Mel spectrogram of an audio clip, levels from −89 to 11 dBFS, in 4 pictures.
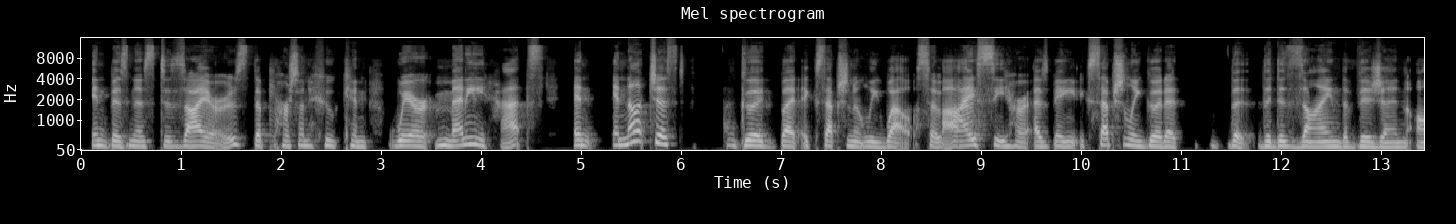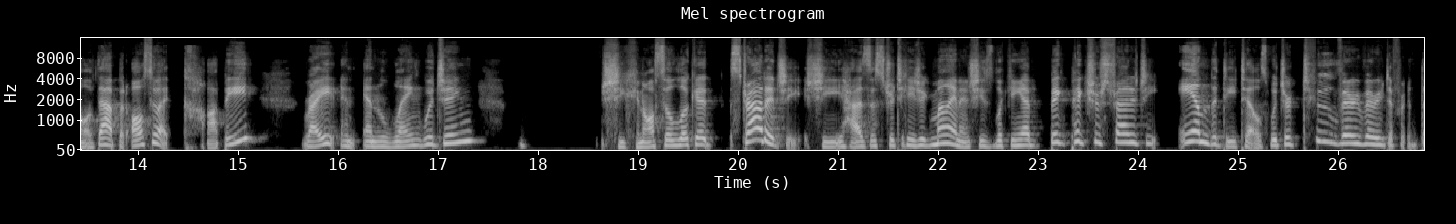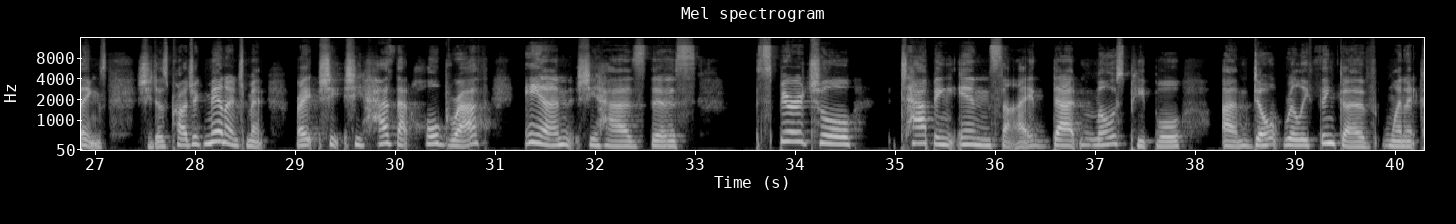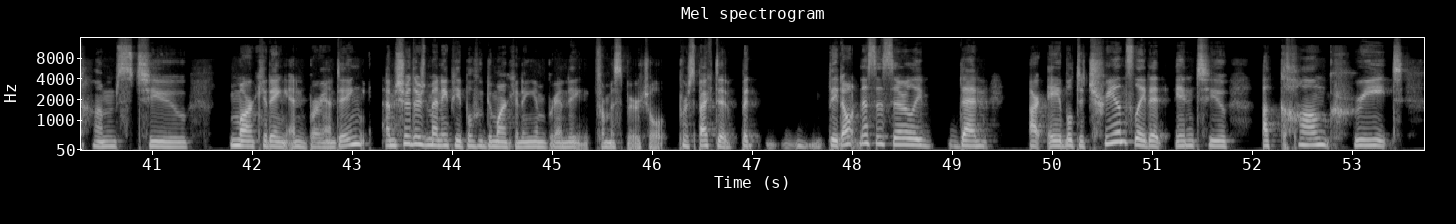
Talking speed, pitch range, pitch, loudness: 145 wpm, 160-215 Hz, 175 Hz, -21 LUFS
